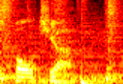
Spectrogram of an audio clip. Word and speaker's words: Failte: It's pronounced Failte, F-A-I-L-T-E.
